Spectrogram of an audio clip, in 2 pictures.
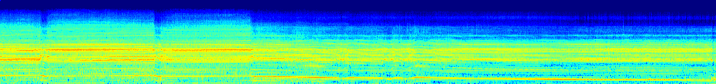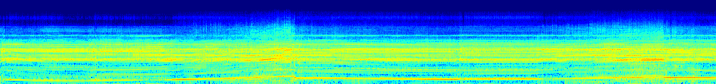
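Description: Sport motorcycle engine at speed on a race track, heard from a camera on its fairing. The revs hold high, then fall gradually as the bike slows for a corner, with a couple of quick blips, then climb under acceleration before dropping sharply at an upshift about twenty seconds in, and rise again near the end.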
